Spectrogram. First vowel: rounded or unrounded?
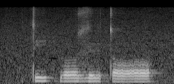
unrounded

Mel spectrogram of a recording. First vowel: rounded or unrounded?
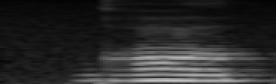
rounded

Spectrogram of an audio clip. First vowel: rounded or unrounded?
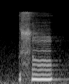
rounded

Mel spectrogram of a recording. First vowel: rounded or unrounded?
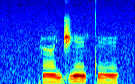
unrounded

